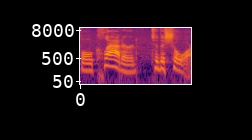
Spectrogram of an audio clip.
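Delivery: ordinary delivery, nothing marked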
